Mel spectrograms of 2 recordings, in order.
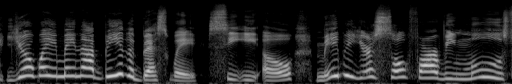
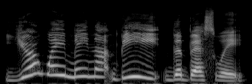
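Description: First: Louder and higher, pressing hard on be; bold call-out. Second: Slow and deliberate, slightly raised pitch; gentle firm correction. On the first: To the CEO, daring to challenge him: loud, high call-out. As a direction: call the boss out with force. Same line aimed at the CEO. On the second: To Grandma, telling her to change: slow, deliberate correction. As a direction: lay it down patiently, word by word. Same line aimed at Grandma. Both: Shown as a demonstration.

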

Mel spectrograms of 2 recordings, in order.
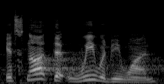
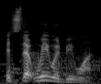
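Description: First: It's NOT that we would be one, leaning on "not"; stress on not. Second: "that" stressed and falling, the rest light. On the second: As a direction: push the word "that", then let it fall. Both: Shown as a demonstration. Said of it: "look at the emphasis".

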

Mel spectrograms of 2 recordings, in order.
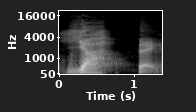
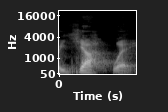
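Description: First: "Yahweh" said YAH-vay, with a v; v sound in Yahweh. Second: "Yahweh" said slowly as YAH-way, with a w; w sound in Yahweh. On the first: Lecturer giving scholars' reading, "Yahweh" as YAH-vay with a v. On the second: Lecturer offering the alternative reading, "Yahweh" as slow YAH-way with a w. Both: Shown as a demonstration. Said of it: "may have been pronounced".

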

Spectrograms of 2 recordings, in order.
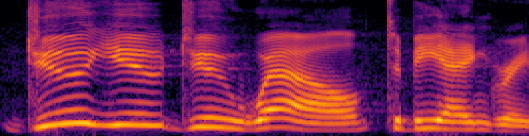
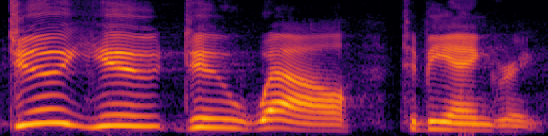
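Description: First: Slow, deliberate scripture reading; slow unison Bible reading; slow reading aloud. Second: Slow, deliberate scripture reading again with the room; slow unison Bible reading; slow reading aloud. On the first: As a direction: read each word slowly with the congregation. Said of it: "let's read this together". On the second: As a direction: lead the room through it slowly. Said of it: "Let's read that together again". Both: Shown as a demonstration.

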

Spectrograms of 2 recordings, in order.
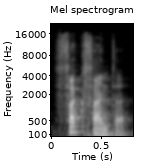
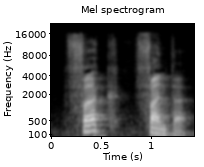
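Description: First: Said in the usual way. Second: Fuck Fanta drawn out slowly, each word weighted; slow emphatic curse. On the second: Shown as a demonstration. Comedian to audience, slow deliberate "Fuck Fanta".

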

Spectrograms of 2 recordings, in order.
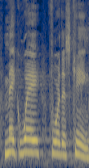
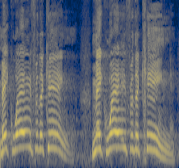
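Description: First: Slow, steady proclamation; a lightly voiced herald announcing the coming king; herald's call. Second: Higher, louder, slow proclamation; a herald crying out before the king enters the city; herald announcing. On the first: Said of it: "They would declare his majesty". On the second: Acted. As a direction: call out like a royal herald clearing the road. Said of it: "forerunners that would go before them".

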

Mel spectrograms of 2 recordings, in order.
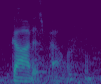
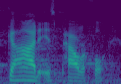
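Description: First: Soft reverent whisper, barely voiced. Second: Said in the usual way. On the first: Real, not acted. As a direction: breathe it out in awe. Whispered repeat of key line.

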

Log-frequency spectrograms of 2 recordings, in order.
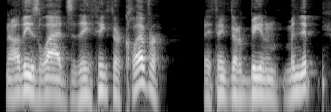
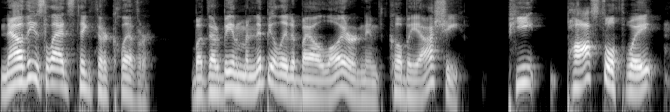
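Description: First: Put-on Scottish accent slipping away. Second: Louder Scottish storyteller voice; Scottish accent. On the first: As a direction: Scots brogue that falters. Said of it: "Lose an accent on those three-syllable guys". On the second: Acted. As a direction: narrate like a Highland storyteller. Nessie narrating in Scottish accent.

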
